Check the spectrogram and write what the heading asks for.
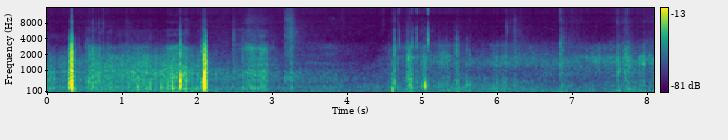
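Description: Quiet footsteps and scuffing on a shop floor, with a few sharp clicks and taps, the loudest ones within the first two seconds.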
